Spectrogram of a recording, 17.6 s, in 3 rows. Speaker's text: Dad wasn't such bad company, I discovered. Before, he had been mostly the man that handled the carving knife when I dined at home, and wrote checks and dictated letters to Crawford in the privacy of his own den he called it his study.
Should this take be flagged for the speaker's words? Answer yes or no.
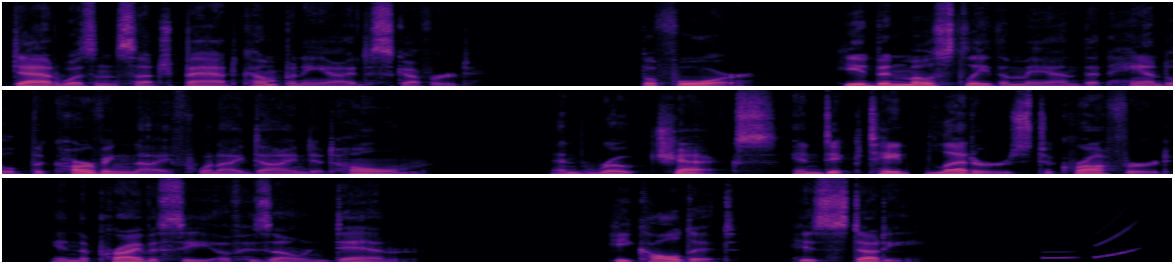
no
